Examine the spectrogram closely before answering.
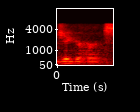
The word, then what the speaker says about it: gigahertz: it like i managed to get a 2.67 gigahertz seller on chip yes it's pronounced gigahertz look it up and i also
